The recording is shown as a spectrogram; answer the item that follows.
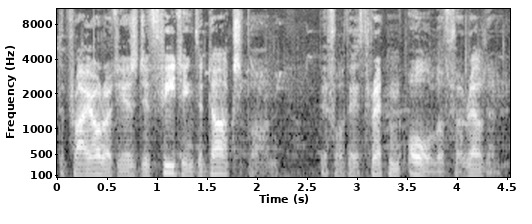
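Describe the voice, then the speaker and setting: A man acts out a solemn warrior recruiter from a fantasy game. The voice is low, courteous and formal, with measured phrasing, heard a little away from the mic. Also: recorded from a distance, lightly acted.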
